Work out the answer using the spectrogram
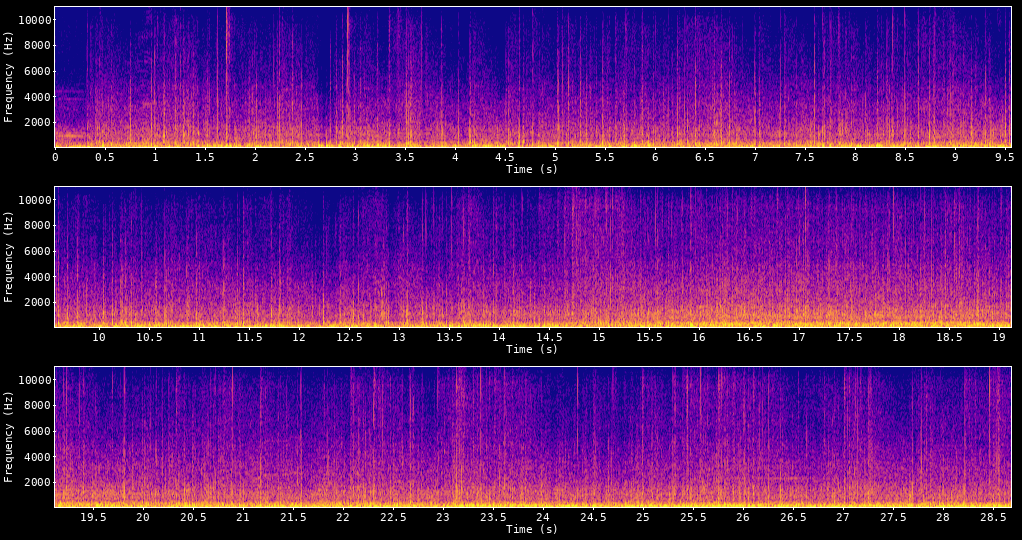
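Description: Dense, continuous barrage of aerial firework shells bursting: many overlapping booms and crackles run together into an unbroken rumble that grows slightly louder in the second half.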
